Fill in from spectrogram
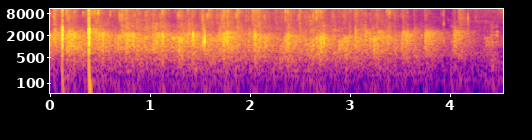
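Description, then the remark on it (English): An audience applauds steadily for several seconds to welcome a couple invited up to the front, a dense crackle of many hands clapping at once that stays fairly even before tapering slightly at the end. “And why don't we go ahead and give them a round of applause to welcome them.”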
